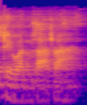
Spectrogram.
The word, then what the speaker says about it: Dewantara: Ki Hajar Dewantoro ya kalau pakai bahasa Jawa kan bacanya Dewantoro nanti yang mungkin tidak familier ya bunyinya jadi Kia Hajar Dewantara gak apa-apa sama kayak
